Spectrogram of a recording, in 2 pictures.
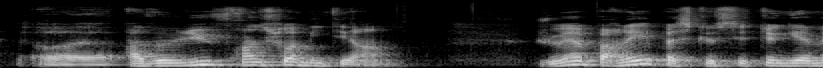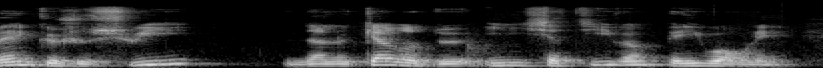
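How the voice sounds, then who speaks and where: A man with a fairly high pitch and a dark, mellow tone speaks at a very slow pace, with vocal fry and very wide pitch swings. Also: long, frequent pauses. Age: 60s. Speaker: retired shopkeeper. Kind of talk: interview. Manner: halting.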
